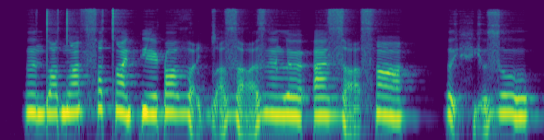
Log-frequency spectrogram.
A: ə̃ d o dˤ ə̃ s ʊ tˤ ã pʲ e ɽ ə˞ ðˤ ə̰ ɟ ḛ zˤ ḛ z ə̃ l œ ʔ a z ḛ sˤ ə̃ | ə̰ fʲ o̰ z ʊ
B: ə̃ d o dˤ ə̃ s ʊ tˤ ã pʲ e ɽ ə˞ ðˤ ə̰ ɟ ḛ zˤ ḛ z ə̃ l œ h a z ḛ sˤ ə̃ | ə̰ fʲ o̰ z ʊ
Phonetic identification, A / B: A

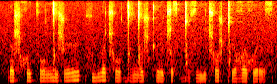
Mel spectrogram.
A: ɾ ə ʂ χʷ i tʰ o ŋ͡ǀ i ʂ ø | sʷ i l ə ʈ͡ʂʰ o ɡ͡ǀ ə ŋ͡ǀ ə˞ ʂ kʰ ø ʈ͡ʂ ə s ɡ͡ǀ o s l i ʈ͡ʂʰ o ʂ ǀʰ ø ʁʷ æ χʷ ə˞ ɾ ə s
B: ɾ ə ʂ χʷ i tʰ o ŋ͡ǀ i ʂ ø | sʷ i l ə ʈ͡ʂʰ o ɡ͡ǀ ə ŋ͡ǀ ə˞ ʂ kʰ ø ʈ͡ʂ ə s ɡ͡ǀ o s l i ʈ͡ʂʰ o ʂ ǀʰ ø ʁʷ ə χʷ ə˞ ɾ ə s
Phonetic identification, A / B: B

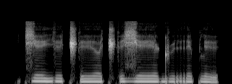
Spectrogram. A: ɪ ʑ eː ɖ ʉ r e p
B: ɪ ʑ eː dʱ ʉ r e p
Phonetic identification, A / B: A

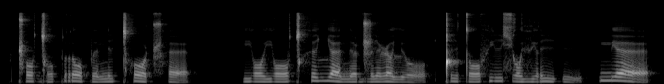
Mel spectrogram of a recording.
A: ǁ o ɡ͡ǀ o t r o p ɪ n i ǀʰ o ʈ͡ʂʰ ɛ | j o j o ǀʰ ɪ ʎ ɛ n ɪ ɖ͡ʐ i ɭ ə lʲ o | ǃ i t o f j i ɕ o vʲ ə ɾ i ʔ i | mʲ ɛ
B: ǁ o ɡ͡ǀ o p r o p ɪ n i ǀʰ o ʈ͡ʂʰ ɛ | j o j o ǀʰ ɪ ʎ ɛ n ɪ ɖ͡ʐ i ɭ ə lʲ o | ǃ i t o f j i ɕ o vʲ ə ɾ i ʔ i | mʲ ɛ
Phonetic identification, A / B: B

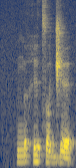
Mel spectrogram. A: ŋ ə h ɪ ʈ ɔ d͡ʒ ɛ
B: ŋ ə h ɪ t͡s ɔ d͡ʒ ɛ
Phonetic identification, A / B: B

